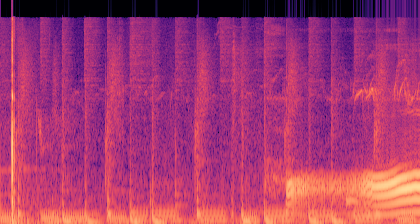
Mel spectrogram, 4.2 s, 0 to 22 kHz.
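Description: A 60-degree wedge clipping a golf ball on a short, lofted pitch shot: one sharp, crisp strike just after the start. Background music with a steady beat runs throughout, and near the end a rising, whistle-like tone swells in.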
